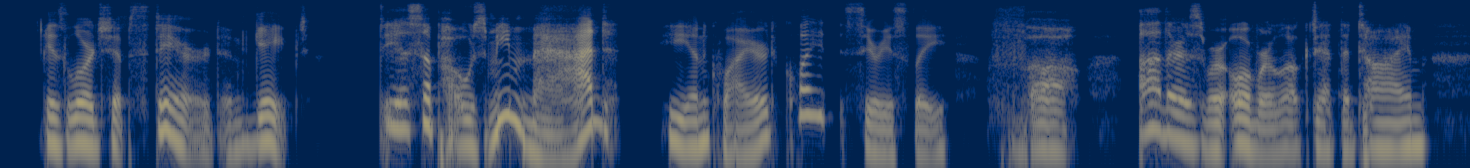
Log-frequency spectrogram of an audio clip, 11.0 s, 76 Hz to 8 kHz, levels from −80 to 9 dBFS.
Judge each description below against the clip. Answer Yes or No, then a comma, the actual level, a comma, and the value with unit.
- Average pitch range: No, wide, 7.1 semitones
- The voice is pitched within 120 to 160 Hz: Yes, medium, 140 Hz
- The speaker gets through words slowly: Yes, slow, 115 wpm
